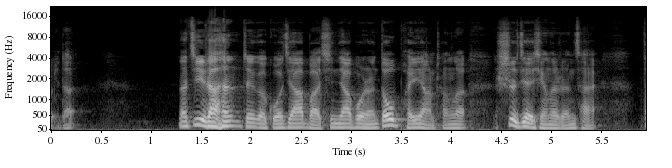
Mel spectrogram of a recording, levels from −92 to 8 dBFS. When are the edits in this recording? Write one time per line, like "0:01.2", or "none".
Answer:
none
